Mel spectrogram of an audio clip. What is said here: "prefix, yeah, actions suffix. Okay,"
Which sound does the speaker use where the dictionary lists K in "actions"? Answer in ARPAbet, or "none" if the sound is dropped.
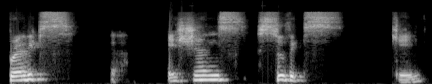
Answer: none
